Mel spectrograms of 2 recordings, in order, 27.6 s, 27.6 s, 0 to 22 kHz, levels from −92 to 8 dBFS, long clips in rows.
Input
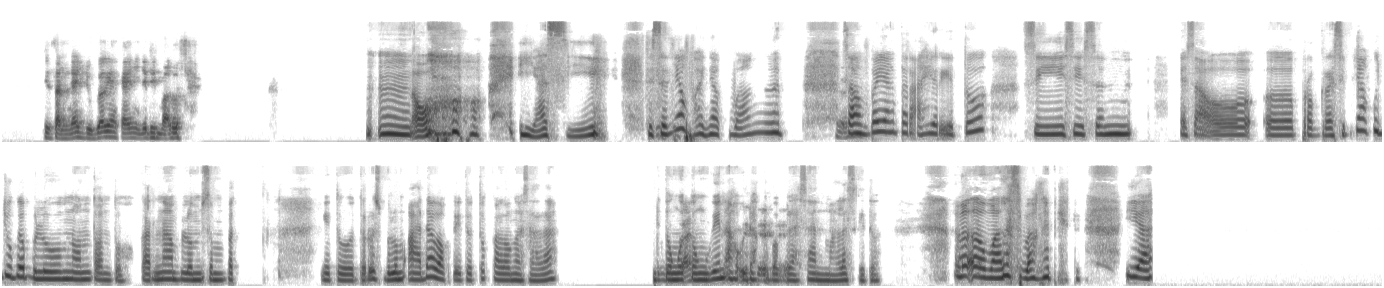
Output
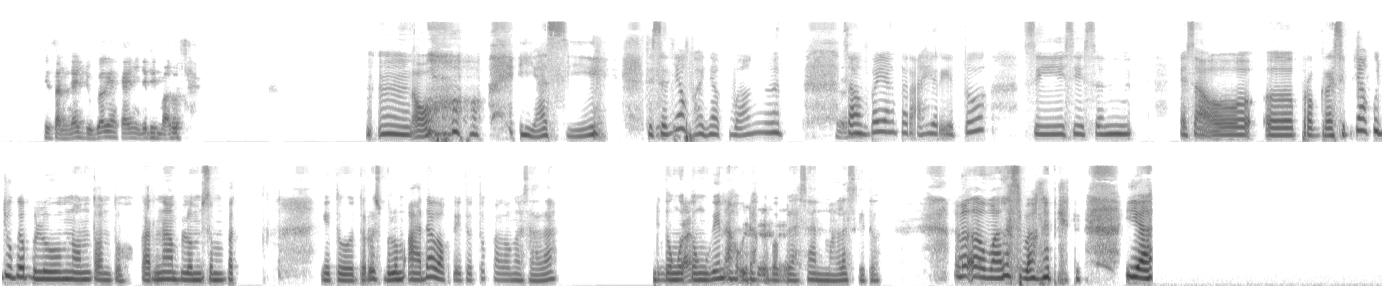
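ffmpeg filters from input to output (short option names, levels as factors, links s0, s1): -af "volume=2.99,afade=t=in:st=11.23:d=0.91:silence=0.398107,afade=t=out:st=17.95:d=0.84:silence=0.281838,afade=t=in:st=18.79:d=0.34:silence=0.375837,afade=t=in:st=23.82:d=0.74:silence=0.398107"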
